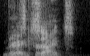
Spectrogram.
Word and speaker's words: Greg Sykes: And you said it Sites, like I'm looking, like vision. – Yes. – Greg Sykes. – Greg Sykes. Yes.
